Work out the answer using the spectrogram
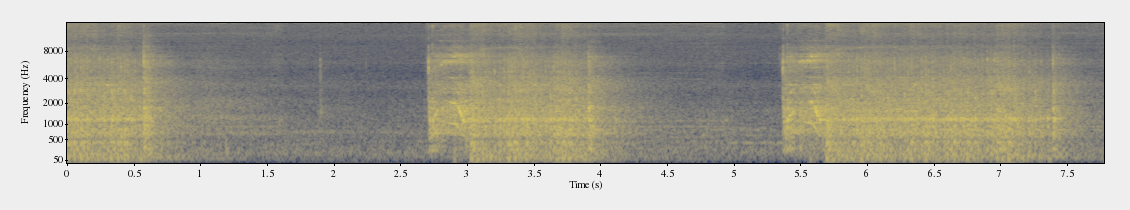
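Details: Yamaha MT-09 hard to start hot after a 30-minute ride; three separate bursts of starter cranking, each fading without the engine catching; hot hard start, cause not yet found.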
